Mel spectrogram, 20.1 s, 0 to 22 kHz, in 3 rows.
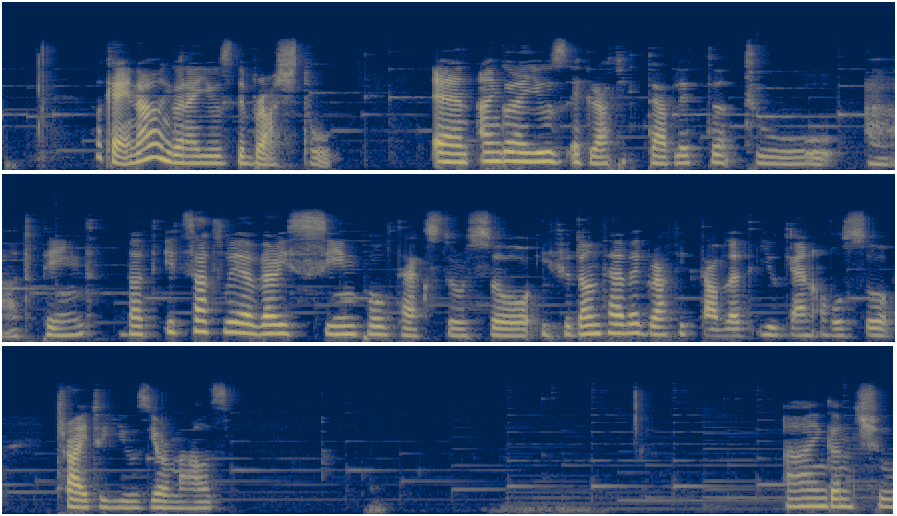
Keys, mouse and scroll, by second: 3.5-5.8 middle drag, 5.8-6.3 scroll up 2, 6.3 scroll down 3, 6.7 middle click, 7.3 scroll up 2, 7.9-12.5 middle drag, 12.5-12.8 scroll up 1, 12.8-14.2 middle drag, 14.2 scroll down 2, 14.6-16.3 shift+middle drag, 16.3 click, 17.0-17.6 scroll down 2, 17.6 click.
